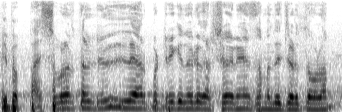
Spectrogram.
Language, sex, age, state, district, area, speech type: Malayalam, male, 60+, Kerala, Kottayam, rural, spontaneous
